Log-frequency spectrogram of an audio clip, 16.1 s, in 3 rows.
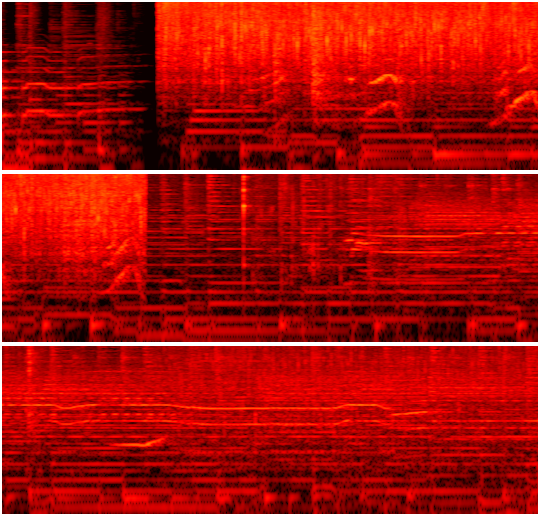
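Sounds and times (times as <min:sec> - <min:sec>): meat sizzling in a pot: 0:01.6 - 0:06.8, 0:11.8 - 0:16.0
slide guitar music: 0:01.6 - 0:16.0.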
